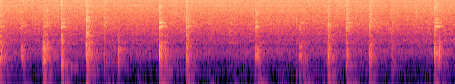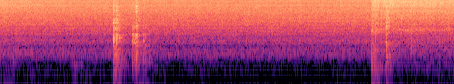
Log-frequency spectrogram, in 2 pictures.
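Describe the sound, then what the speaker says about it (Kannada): Onions frying in a pan toward golden brown for mutton sukka, a low steady sizzle punctuated by a series of sharp clacks of stirring, close and fairly quiet, with no speech. "ಸ್ವಲ್ಪ ರೋಸ್ಟ್ ಆಗಲಿ ಚೆನ್ನಾಗಿ ಗೋಲ್ಡನ್ ಬ್ರೌನ್ ಬರೋವರೆಗೂ ಸ್ವಲ್ಪ ಫ್ರೈ ಮಾಡ್ಕೊಳ್ಳೋಣ ಈರುಳ್ಳಿನ"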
